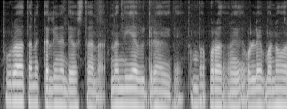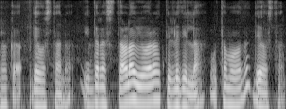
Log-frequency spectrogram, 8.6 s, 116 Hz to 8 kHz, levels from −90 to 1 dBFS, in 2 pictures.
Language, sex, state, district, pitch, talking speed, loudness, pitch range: Kannada, male, Karnataka, Shimoga, 130 Hz, 120 wpm, -19 LUFS, 120-145 Hz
